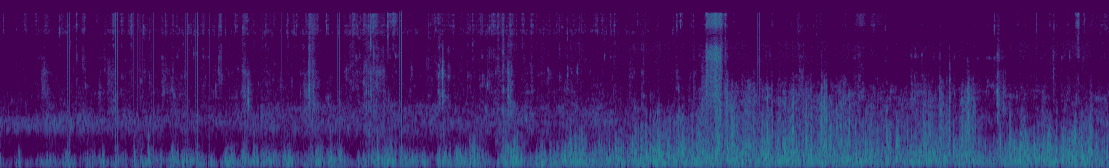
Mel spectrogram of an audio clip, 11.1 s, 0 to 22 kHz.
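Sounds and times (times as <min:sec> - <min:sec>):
low rumble: 0:00.0 - 0:11.0
waves washing against rocks: 0:00.7 - 0:09.2.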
